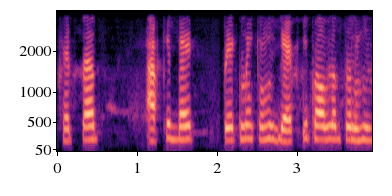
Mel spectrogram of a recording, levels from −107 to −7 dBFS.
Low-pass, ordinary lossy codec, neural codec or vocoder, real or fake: 3.6 kHz; none; codec, 16 kHz, 2 kbps, FreqCodec, larger model; fake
